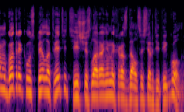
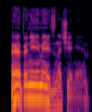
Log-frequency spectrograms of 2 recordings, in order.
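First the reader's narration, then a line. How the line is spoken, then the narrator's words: Grumbling. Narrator (Russian): проворчал Готрек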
